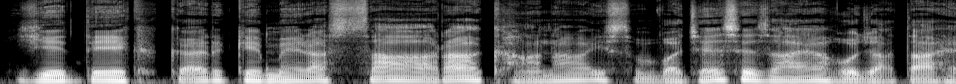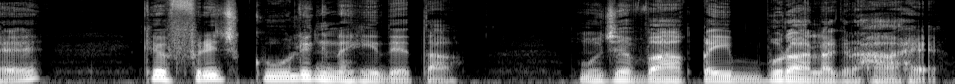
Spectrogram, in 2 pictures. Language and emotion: Urdu, sad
